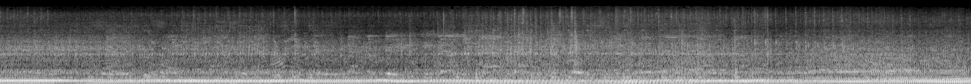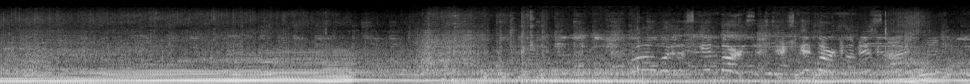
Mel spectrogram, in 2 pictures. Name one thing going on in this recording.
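A car engine idles and revs loudly, rising and falling.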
